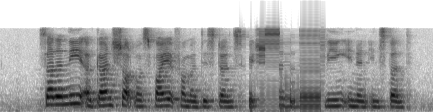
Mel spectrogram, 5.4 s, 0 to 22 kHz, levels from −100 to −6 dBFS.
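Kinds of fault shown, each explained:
Robotic sound from repeated short buffers: from about 3.00 to 4.06 s the speech turns stiff and metallic, locked onto a flat buzz at 66.7 Hz while still loosely following the talking. The likely cause is fresh audio arriving too slowly, so playback keeps looping the last small chunk and skips the real audio. Most of that stretch is repeats, and a buzz at that rate fits a chunk of about 15 ms being replayed.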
